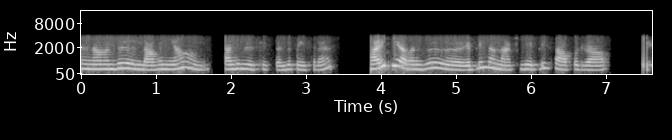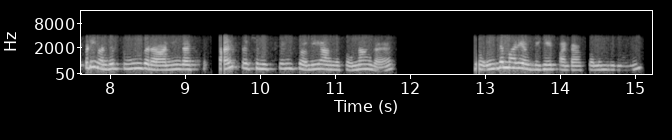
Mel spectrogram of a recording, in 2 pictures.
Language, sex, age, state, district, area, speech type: Tamil, female, 30-45, Tamil Nadu, Kanchipuram, urban, conversation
